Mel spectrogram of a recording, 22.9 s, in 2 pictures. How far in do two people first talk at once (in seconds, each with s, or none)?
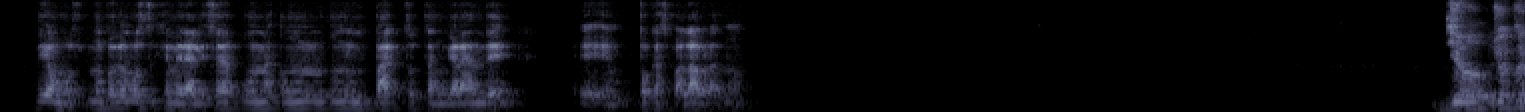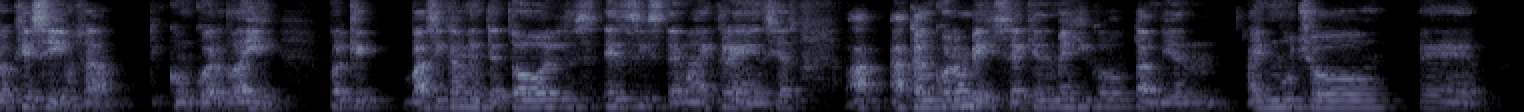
none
